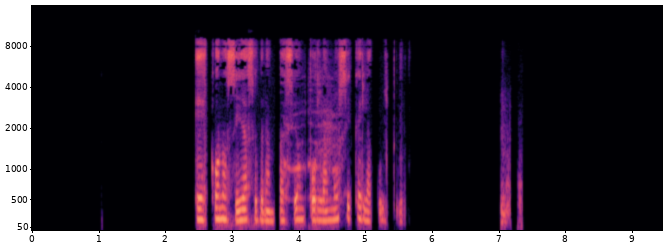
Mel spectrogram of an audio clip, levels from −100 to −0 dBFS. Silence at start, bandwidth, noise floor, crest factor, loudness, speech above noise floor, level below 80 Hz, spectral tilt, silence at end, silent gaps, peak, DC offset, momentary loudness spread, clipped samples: 2.45 s; 9.6 kHz; under -90 dBFS; 22 dB; -25 LUFS; over 64 dB; -62 dBFS; -4.5 dB/octave; 2.1 s; 2.64-2.68 s, 3.65-3.70 s, 4.80-4.84 s, 5.10-5.17 s, 5.35-5.41 s, 5.68-7.01 s, 7.20-7.26 s; -8 dBFS; under 0.1%; 19 LU; under 0.1%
